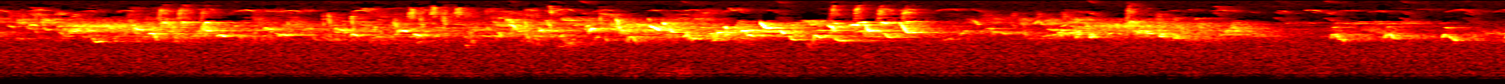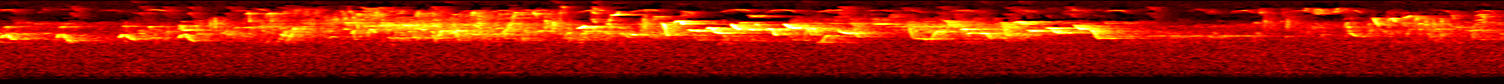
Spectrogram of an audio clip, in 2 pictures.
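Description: Dense chorus of many birds chirping and calling: a busy, overlapping twitter of short high notes, louder for the first nine seconds or so and again for a long stretch after the middle.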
